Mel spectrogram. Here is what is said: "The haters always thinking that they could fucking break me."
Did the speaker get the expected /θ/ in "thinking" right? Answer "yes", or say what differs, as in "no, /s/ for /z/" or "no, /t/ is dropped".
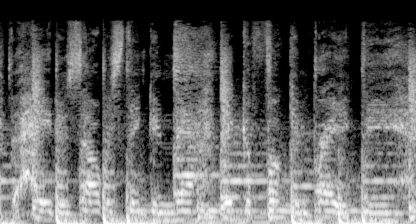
yes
